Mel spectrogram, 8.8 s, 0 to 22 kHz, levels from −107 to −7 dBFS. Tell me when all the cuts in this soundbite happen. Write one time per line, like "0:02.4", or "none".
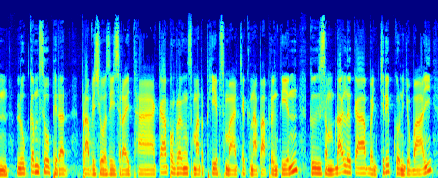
none

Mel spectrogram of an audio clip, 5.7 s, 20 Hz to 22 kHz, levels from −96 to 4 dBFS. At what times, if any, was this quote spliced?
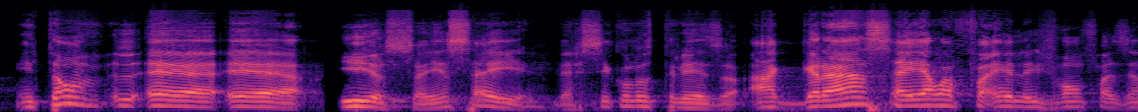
0:01.6

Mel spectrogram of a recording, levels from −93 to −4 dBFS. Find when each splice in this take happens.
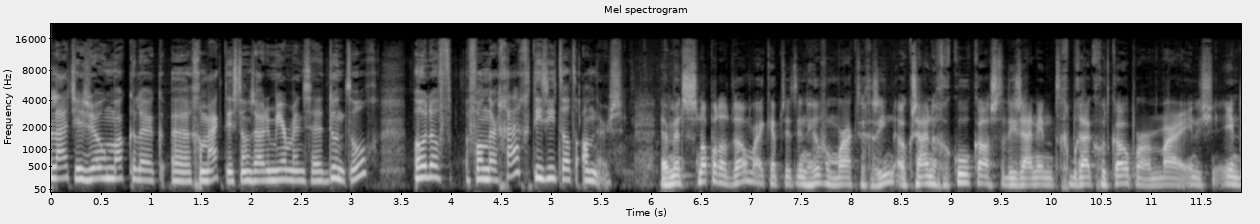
0:03.5

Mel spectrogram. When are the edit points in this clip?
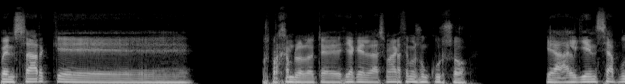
0:04.0

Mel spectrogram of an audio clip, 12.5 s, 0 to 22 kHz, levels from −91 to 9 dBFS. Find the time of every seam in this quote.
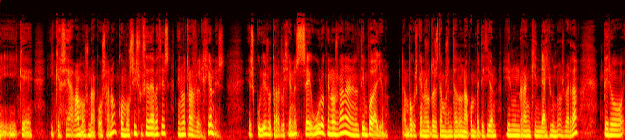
0:03.5
0:10.0

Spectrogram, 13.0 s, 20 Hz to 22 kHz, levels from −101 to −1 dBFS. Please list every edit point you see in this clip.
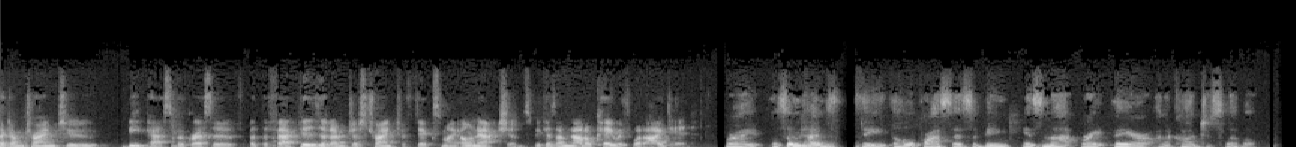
0:10.1

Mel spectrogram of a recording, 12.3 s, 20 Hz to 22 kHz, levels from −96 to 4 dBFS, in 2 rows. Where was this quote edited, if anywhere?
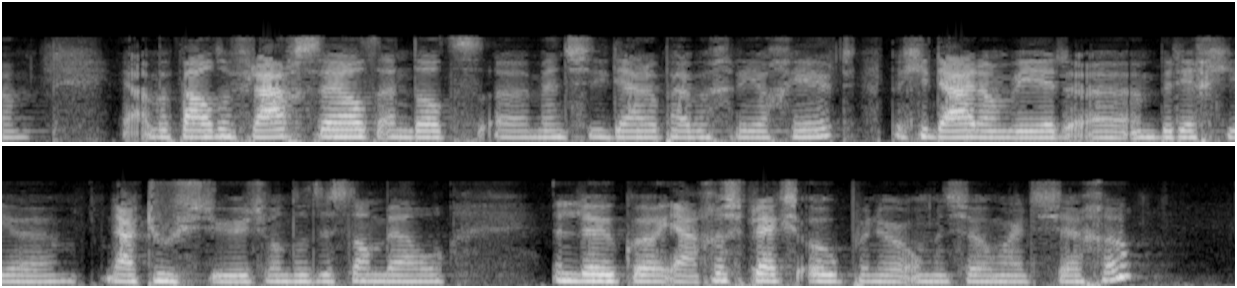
0:04.4
0:06.6

